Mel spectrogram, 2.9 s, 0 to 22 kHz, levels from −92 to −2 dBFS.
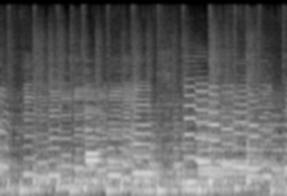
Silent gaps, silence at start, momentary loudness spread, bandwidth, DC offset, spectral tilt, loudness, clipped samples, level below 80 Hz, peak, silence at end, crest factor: none; 0 s; 6 LU; over 20 kHz; under 0.1%; -6 dB/octave; -20 LUFS; under 0.1%; -32 dBFS; -4 dBFS; 0 s; 14 dB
